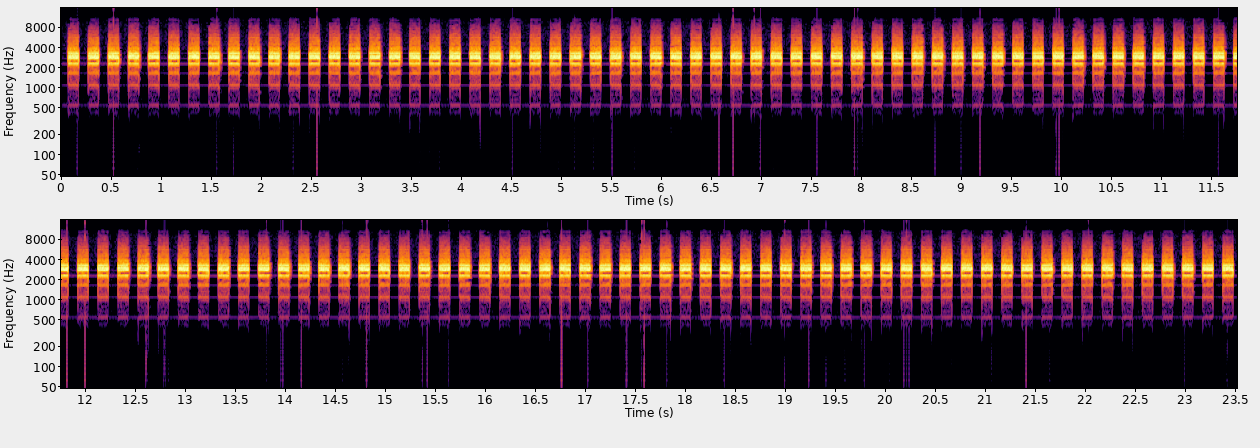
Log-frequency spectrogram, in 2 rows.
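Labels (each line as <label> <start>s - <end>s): A loud, repeating out-of-service tone. 0.0s - 23.5s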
